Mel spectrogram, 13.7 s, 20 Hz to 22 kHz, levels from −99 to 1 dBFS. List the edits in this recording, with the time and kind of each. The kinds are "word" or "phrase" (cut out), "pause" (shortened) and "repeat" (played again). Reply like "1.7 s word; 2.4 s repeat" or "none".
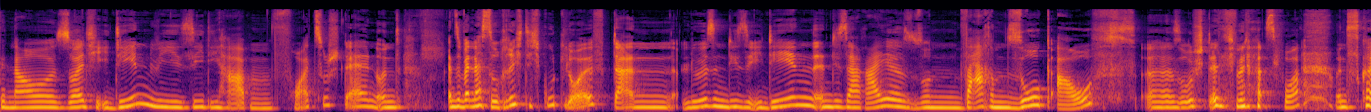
4.4 s pause; 6.7 s word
